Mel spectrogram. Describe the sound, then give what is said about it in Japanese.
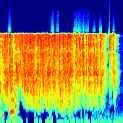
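A burst of applause sound effect: dense, crackling clapping that holds steady for about two seconds, then thins out and fades, with no voices over it. “やはりですね、なんかこのパチパチパチパチパチっていう拍手が出てくるとすごく嬉しいですね。”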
